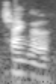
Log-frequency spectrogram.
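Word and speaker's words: Chang'e: Chang, her name is Chang, it's Chinese, so I pronounce it Chang.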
